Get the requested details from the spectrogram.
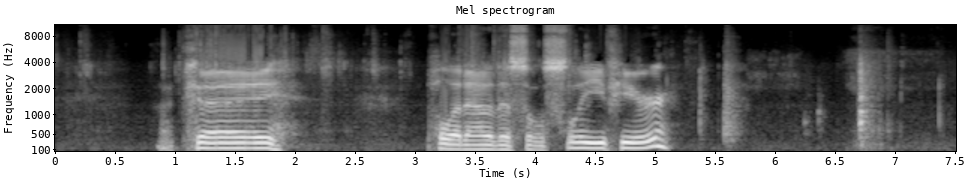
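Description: Plastic wrapping crinkles as it is handled.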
